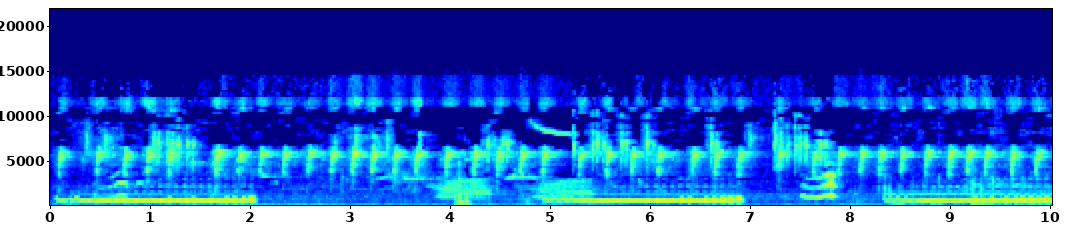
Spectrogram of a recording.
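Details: Male tawny owl in a nest box with the female nearby outside, 21:45 on 30 May 2015, filmed by nest-box camera; three long, even, quavering mid-pitched trills of about two seconds each, with brief rising squeals between them.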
